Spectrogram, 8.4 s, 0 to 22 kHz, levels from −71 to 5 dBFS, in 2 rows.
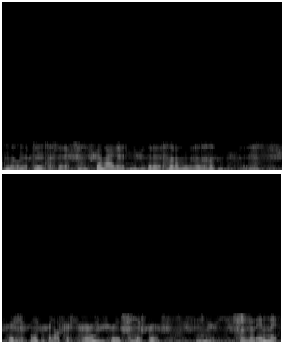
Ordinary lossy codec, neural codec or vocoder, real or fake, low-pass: none; autoencoder, 22.05 kHz, a latent of 192 numbers a frame, VITS, trained on many speakers; fake; 3.6 kHz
